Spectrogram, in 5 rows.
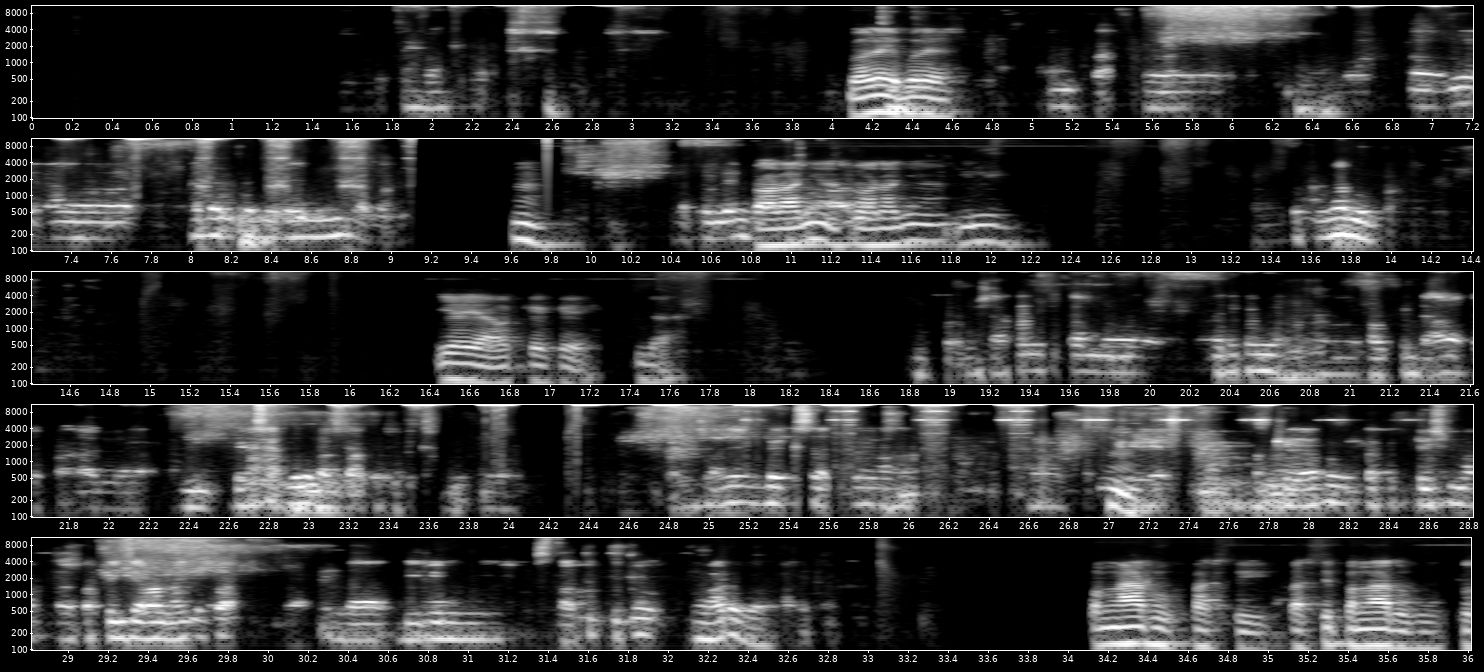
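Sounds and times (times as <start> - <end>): garbled voice over a call: 5.1 - 9.1, 19.0 - 24.0, 24.6 - 28.5
rapid clicking distortion: 6.5 - 9.1, 23.2 - 27.9.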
